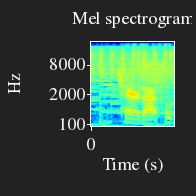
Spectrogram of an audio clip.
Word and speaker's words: Pterodactyl: Pterodactyl with a silent pee.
